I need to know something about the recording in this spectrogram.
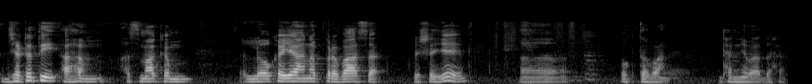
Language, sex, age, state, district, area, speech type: Sanskrit, male, 60+, Andhra Pradesh, Visakhapatnam, urban, spontaneous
